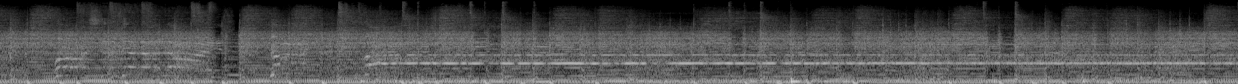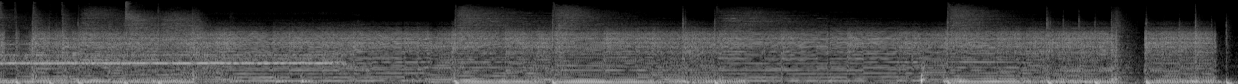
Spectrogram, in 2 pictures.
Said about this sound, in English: Sorry, just that ending, that scream.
